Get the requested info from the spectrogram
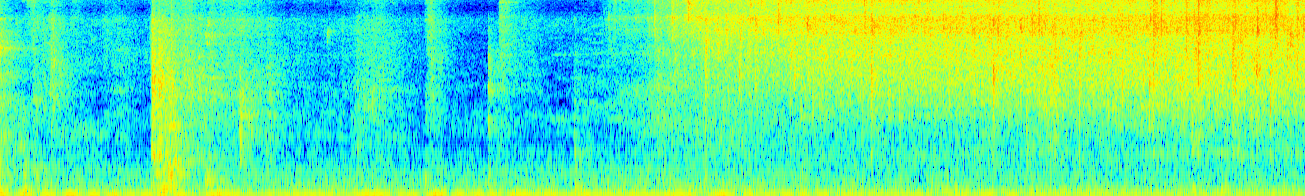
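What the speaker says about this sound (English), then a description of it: "I'm going to also cook the shrimp, and then I'll add the broccoli in just a second." Shrimp frying in a hot pan with garlic and onions, a steady close sizzle that swells louder partway through, with faint stirring clatter and no talk.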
